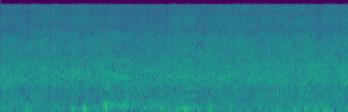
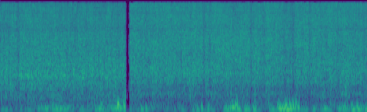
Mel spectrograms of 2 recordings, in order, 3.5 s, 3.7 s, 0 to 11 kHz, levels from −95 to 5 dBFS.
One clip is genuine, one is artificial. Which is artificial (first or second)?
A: first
